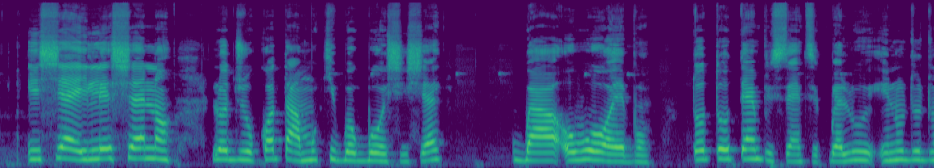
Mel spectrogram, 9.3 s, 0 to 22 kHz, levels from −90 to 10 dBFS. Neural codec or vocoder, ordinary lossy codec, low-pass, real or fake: none; none; none; real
